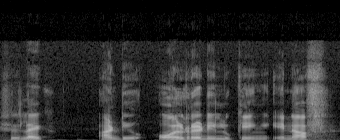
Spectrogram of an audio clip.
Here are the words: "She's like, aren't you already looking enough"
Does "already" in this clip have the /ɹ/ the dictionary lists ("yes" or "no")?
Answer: yes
